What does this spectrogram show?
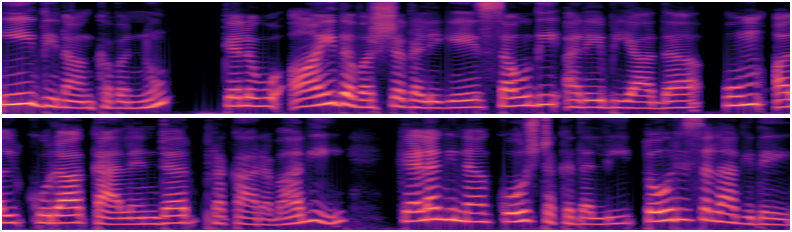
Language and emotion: Kannada, neutral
